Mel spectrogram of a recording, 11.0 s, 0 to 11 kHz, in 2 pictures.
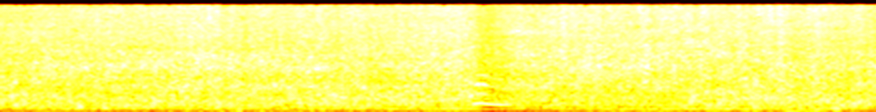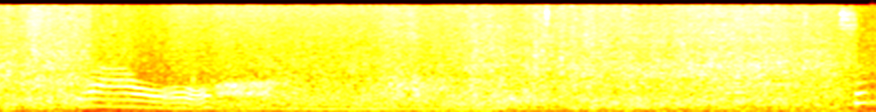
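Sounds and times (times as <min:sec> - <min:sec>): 
ocean waves washing in: 0:00.0 - 0:10.9.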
